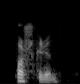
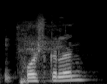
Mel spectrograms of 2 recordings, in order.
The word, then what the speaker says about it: Porsgrunn: And how do you pronounce that? – Porsgrunn. – I'm not. Nope. I don't want to butcher that. Porsgrunn? – Yeah. It's pretty good.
